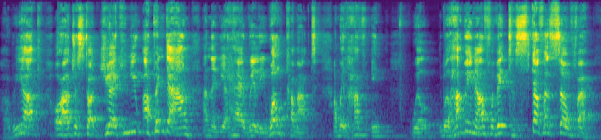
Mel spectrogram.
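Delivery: high, loud threatening command; bully him into obeying; furious demand. Acted. Headmistress threatening the dangling boy, high and loud.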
